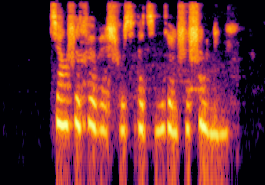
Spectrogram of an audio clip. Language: Chinese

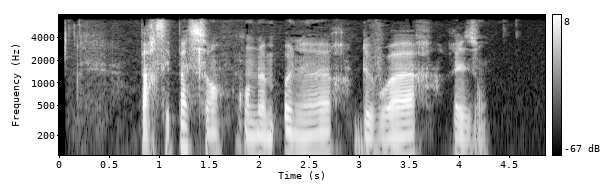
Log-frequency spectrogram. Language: French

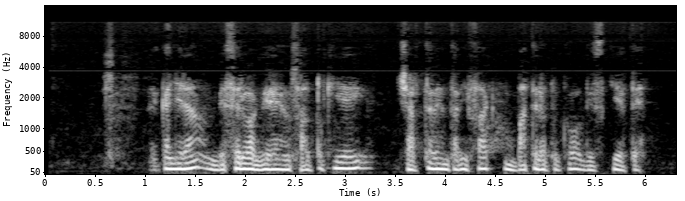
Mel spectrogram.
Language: Basque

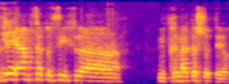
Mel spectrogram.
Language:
Hebrew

